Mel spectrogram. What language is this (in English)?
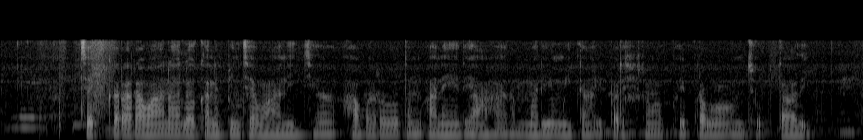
Telugu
